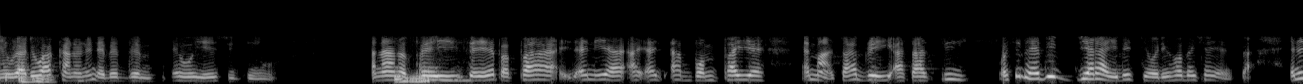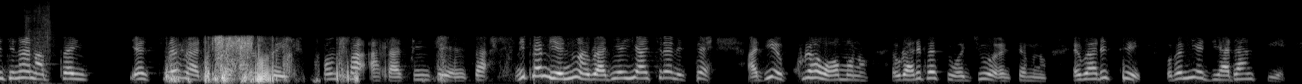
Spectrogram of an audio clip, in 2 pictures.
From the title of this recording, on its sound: Conference Call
